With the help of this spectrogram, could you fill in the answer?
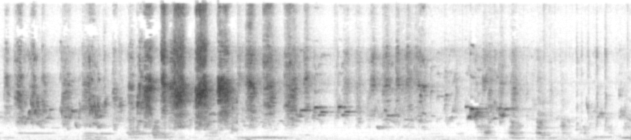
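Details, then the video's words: Budgerigars pairing, chirping in a busy mix of short high chirps and warbles, some scratchy bursts and a brief low tone, with wing flutters in between. "𝐁𝐮𝐝𝐠𝐢𝐞𝐬' 𝐏𝐚𝐢𝐫𝐢𝐧𝐠"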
